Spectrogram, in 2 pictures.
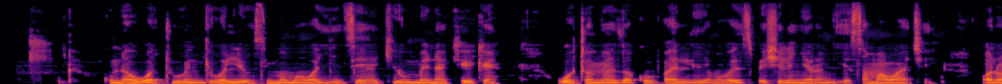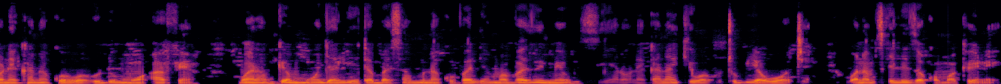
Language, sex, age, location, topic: Swahili, male, 18-24, Kisii, health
